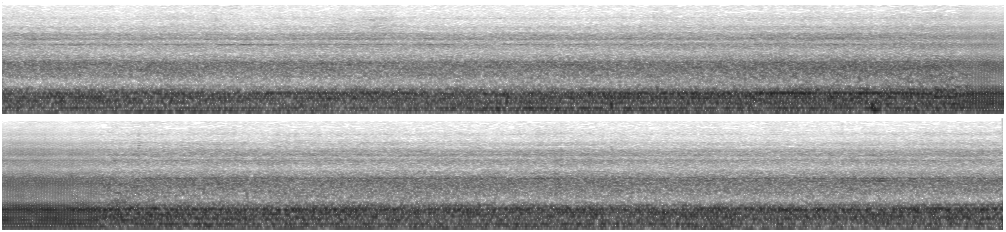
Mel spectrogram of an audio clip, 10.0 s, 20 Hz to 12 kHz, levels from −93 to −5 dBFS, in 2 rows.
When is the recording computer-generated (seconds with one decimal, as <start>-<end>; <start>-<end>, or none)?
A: 4.8-5.5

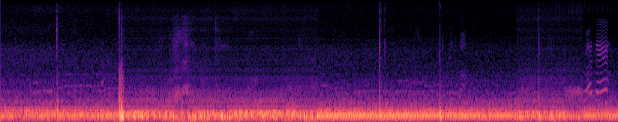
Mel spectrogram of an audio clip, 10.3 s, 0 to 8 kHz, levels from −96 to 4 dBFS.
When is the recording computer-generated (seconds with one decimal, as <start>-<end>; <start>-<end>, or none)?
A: 2.0-5.3; 8.6-9.7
